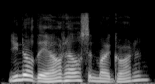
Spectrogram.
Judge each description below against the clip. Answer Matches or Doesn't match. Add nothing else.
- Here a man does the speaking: Matches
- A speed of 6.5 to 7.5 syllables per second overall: Matches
